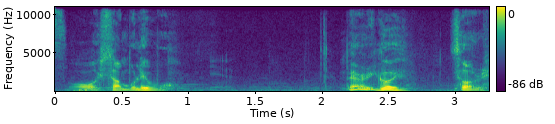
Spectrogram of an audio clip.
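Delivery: low, quiet voice choked up with emotion. Asked what winning these winter meet titles means, choked up with emotion. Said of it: "Don't get choked up on me".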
